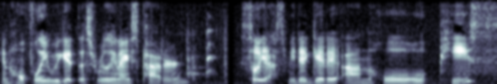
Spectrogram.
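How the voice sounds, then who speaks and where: A woman with an unremarkable speaking voice talks at a medium pitch. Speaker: craft youtuber. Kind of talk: tutorial. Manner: casual.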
